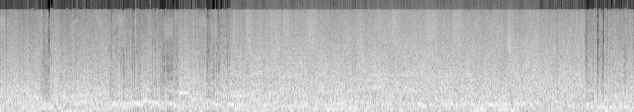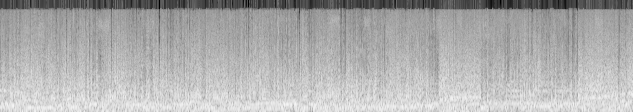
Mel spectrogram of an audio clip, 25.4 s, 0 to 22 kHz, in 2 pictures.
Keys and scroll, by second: 10.8 Page_Down.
